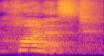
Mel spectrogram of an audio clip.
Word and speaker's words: honest: read this word and honest h o n e s t honest however the h is silent here and we say it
